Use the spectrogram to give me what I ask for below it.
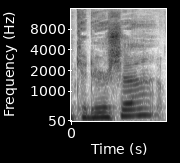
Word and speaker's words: Kedersha: podcast I'm sitting here with Scott and Kristen kadura welcome to the show guys thanks for having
